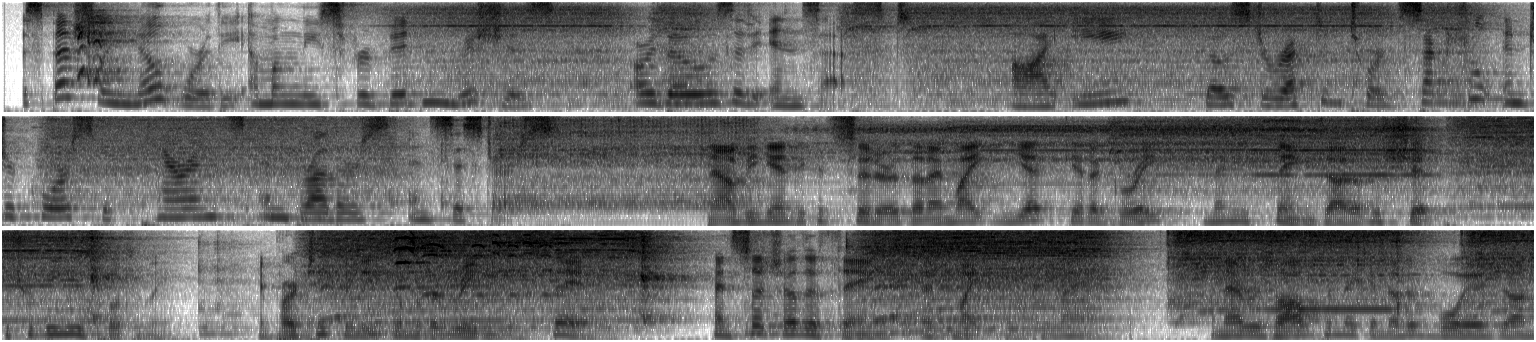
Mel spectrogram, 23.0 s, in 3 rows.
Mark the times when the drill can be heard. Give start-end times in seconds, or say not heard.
1.8-22.9.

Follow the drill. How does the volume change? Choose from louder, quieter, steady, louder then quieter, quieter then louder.
louder.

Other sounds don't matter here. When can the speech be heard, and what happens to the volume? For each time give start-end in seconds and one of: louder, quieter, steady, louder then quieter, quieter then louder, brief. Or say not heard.
0.1-10.4 steady
11.2-22.9 steady.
